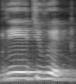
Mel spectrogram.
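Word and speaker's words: graduate: ग्रेजुएट, ग्रेजुएट में देखिए डी को हम ज प्रोनाउंस करें, ग्रेजुएट, इसमें ड कहीं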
